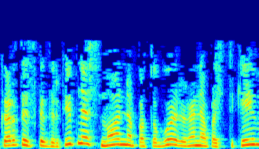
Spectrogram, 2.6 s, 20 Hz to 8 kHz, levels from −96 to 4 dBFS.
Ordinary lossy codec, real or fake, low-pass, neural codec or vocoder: MP3, 24 kbps; fake; 7.2 kHz; codec, 16 kHz, 2 kbps, FunCodec, trained on LibriTTS, 25 frames a second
